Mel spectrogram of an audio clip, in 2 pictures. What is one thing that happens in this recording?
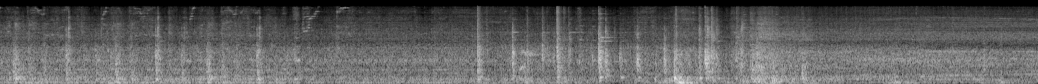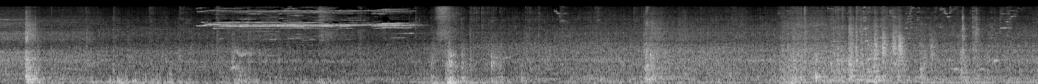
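A hydraulic arm whines as it lifts and tips a plastic bin.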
